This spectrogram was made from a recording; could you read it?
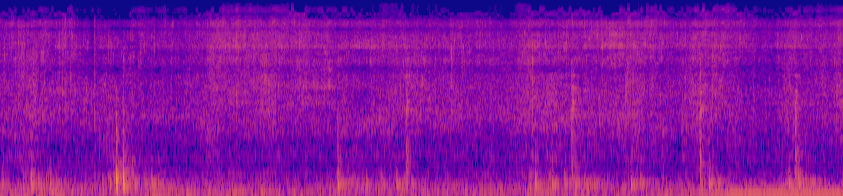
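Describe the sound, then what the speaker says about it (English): Steady sizzling of beef browning in a heavy camp oven, with occasional scrapes and clanks of stirring and a low hum joining near the end. "We've got a sizzle happening, that's what we want."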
